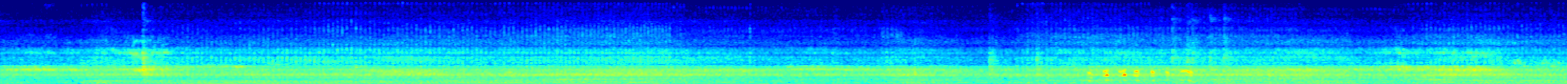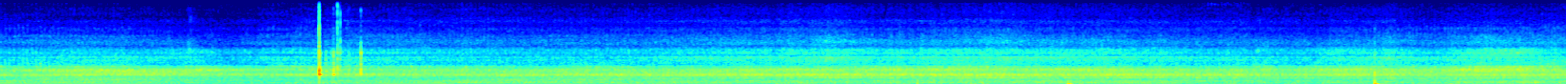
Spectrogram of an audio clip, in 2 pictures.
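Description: Go-kart engines running during a race, the pitch rising and falling as they rev up and ease off. A few sharp clacks come about eleven and nineteen seconds in.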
